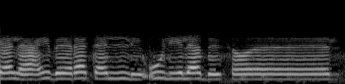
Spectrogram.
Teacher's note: اذا حصل وجت راء مفتوحة وفي حرف مكسور بس بينهم حرف ساكن، ورش يرقق الراء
